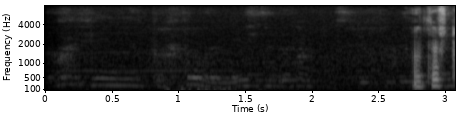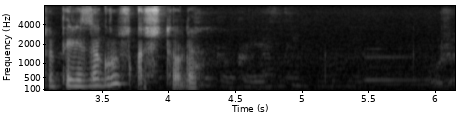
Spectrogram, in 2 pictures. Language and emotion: Russian, neutral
